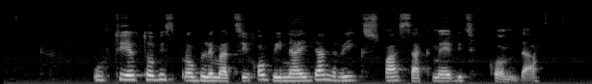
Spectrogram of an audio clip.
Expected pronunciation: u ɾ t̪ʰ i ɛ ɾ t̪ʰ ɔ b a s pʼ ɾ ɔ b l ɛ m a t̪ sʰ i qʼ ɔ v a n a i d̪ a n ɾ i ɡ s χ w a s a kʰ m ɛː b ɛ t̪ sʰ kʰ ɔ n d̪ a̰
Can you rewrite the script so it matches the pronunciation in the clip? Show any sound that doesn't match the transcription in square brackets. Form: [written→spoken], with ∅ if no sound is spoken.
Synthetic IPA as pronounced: u ɾ t̪ʰ i ɛ ɾ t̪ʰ ɔ b [a→i] s pʼ ɾ ɔ b l ɛ m a t̪ sʰ i qʼ ɔ v [a→i] n a i d̪ a n ɾ i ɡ s χ w a s a kʰ m ɛː b [ɛ→i] t̪ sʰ kʰ ɔ n d̪ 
